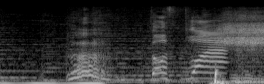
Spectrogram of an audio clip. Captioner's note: gasp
